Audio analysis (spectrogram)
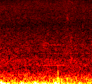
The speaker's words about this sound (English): See what you think of the audio quality. This blustery autumn day in the UK.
